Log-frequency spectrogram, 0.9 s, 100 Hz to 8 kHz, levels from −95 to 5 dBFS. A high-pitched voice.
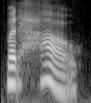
Yes: high, 215 Hz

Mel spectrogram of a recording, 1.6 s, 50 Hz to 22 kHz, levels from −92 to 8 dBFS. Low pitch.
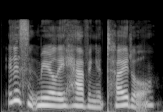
No: high, 230 Hz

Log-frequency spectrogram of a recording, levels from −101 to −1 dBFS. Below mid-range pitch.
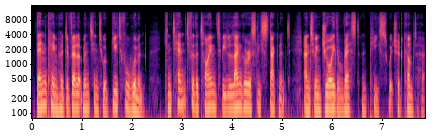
Yes: low, 120 Hz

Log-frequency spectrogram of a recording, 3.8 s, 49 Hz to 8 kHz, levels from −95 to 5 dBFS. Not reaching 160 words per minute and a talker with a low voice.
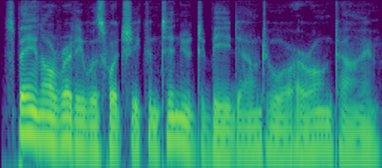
No: fast, 205 wpm; very low, 90 Hz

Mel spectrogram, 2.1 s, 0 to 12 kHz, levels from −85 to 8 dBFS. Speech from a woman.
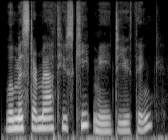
Yes: female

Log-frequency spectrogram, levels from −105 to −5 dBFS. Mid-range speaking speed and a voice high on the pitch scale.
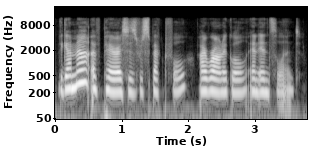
Yes: average, 145 wpm; high, 225 Hz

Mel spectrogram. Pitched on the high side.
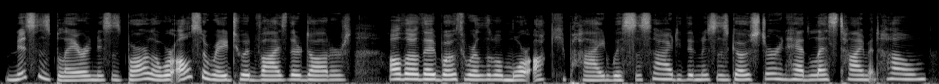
Yes: high, 220 Hz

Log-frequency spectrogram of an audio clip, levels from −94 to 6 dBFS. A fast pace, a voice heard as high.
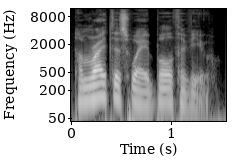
No: fast, 270 wpm; low, 110 Hz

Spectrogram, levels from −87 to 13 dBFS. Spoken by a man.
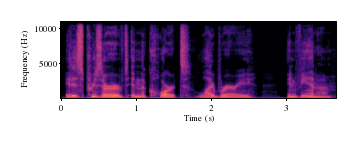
Yes: male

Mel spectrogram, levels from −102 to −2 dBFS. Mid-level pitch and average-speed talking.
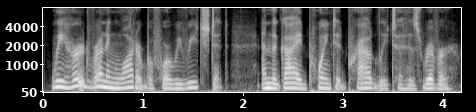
No: medium, 175 Hz; fast, 230 wpm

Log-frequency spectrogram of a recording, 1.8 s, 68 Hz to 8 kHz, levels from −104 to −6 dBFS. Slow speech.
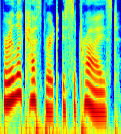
Yes: slow, 130 wpm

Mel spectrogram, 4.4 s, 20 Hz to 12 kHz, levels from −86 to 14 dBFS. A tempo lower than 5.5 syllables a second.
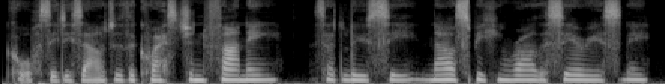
No: 5.6 syllables/s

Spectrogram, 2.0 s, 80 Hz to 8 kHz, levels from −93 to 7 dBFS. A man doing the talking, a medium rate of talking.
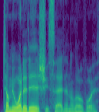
No: male; fast, 330 wpm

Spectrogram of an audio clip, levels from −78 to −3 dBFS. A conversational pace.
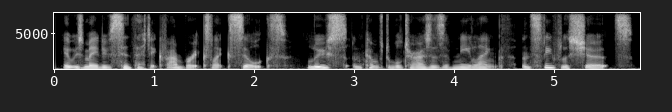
Yes: average, 185 wpm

